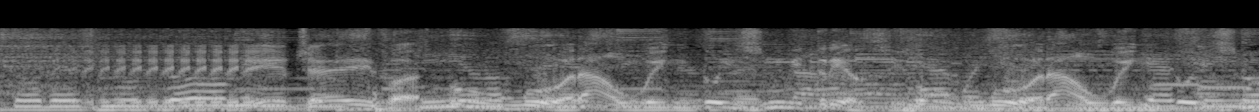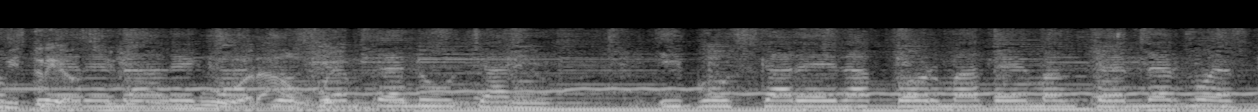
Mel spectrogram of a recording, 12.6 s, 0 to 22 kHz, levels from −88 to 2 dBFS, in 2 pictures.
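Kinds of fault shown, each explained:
Skip ahead: at 1.88 s playback jumps forward with no gap. About a second of waiting audio was discarded, so the two sides join almost directly.
Jitter buffer speed-up: from 2.12 to 2.71 s, 3.38 to 3.93 s and 6.51 to 7.16 s, the receiver trims tiny pitch-period slices. The audio runs 5 to 6 percent faster at unchanged pitch.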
